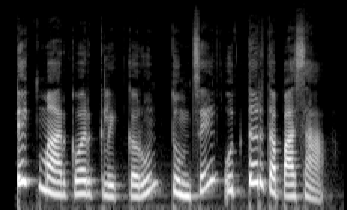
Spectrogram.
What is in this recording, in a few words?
Click Check VO, Marathi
